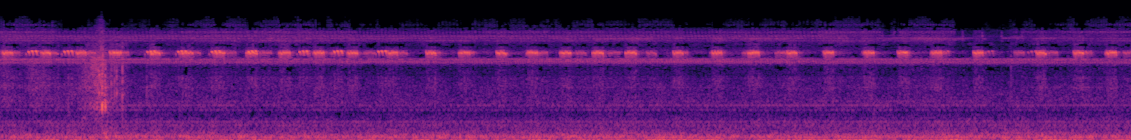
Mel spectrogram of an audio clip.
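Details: Rapid high chirps of grass insects repeated about three times a second, with one sharp click near the start, over a steady high drone and low rumble, played as study white noise.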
